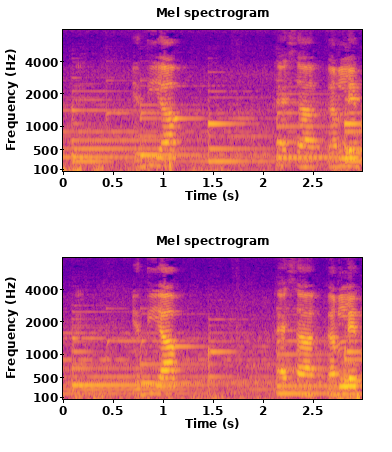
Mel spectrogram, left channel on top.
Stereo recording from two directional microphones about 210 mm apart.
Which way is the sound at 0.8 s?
15° right (ahead or behind).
